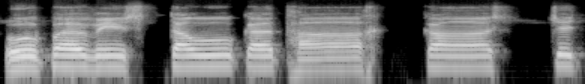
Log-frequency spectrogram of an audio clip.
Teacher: That visarga is said in combination with the ka, right? So that's why the ka has a longer holding.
